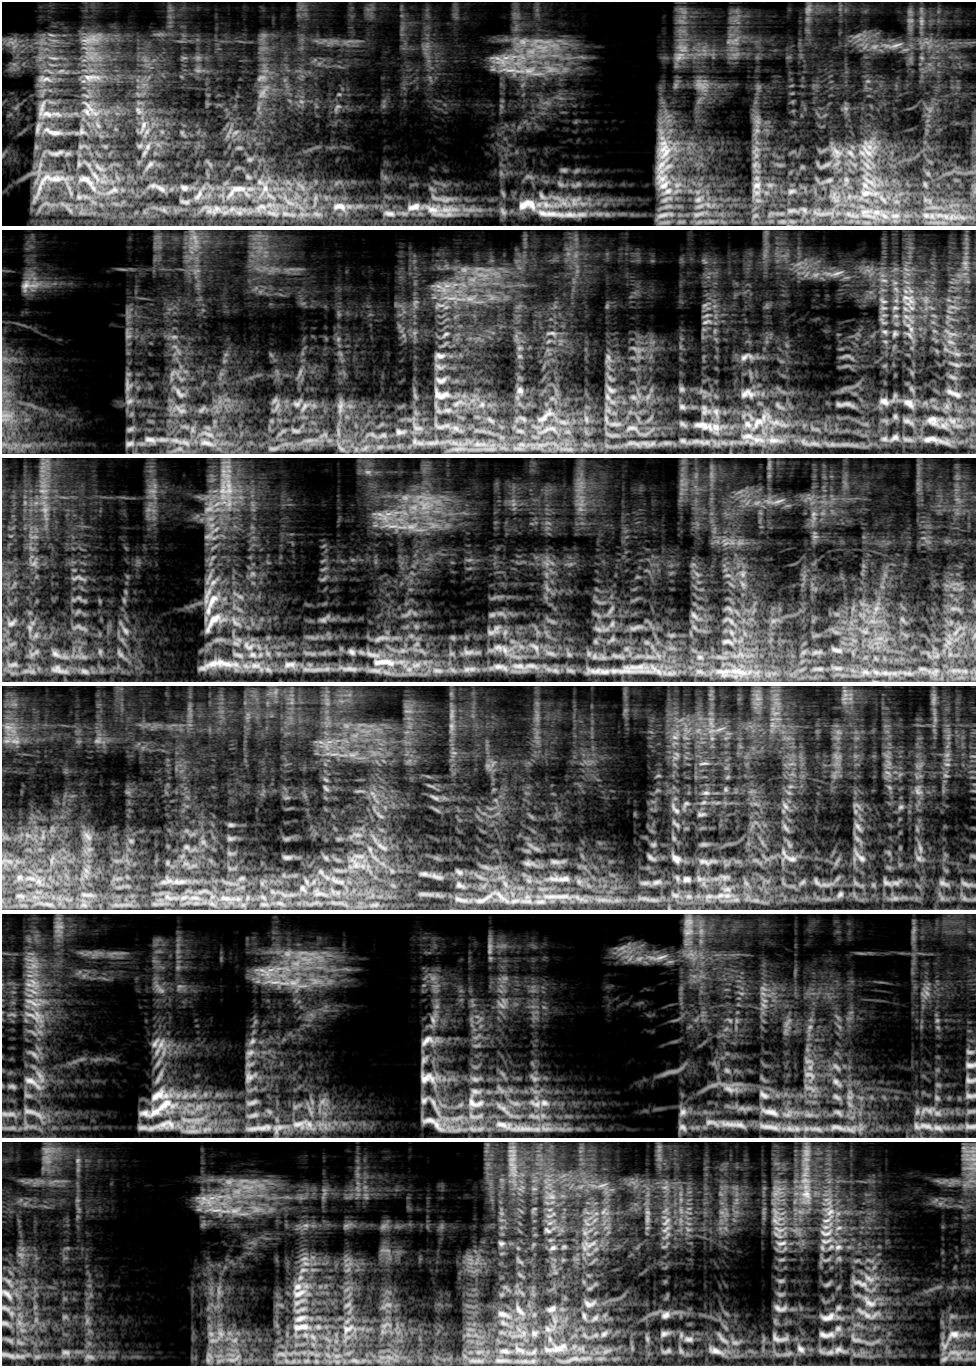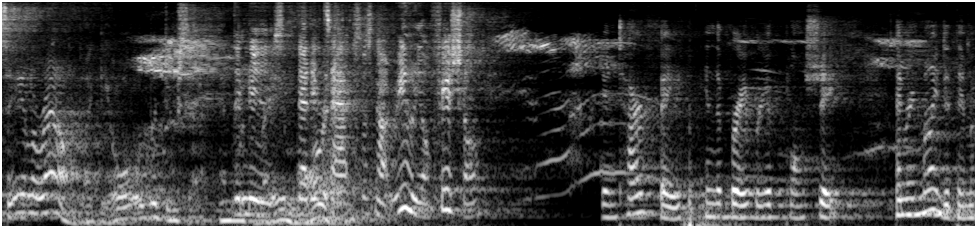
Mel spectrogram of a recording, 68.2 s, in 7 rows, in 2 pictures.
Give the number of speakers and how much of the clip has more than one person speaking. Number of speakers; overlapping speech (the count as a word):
eight, about 40%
